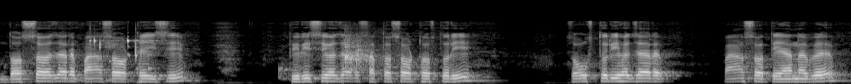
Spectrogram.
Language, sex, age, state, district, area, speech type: Odia, male, 45-60, Odisha, Kendrapara, urban, spontaneous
